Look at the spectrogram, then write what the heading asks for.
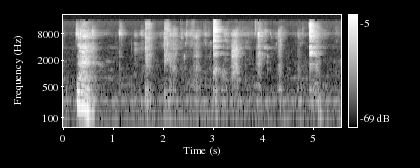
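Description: Close-miked eating: chewing, with small, irregular clicks of forks against plates. A short hum that falls in pitch comes just after the start.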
